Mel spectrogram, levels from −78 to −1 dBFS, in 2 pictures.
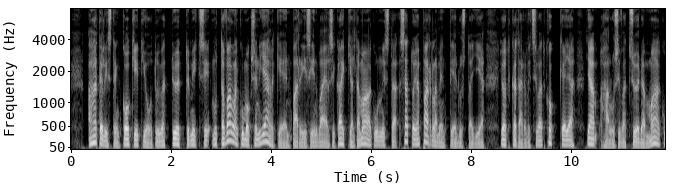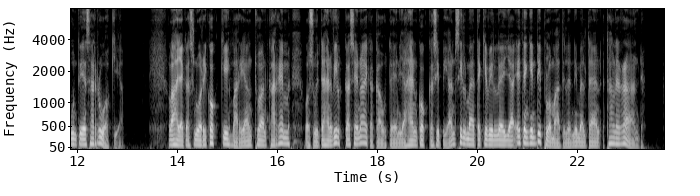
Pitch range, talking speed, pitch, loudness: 80-115 Hz, 105 wpm, 100 Hz, -21 LUFS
